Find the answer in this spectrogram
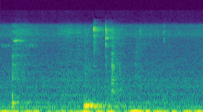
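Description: A few faint computer mouse button clicks.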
